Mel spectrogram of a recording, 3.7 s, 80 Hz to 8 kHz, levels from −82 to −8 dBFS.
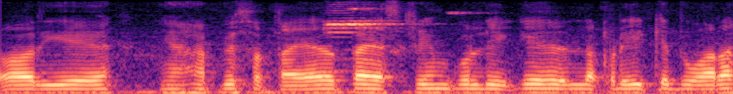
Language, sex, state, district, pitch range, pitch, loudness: Hindi, male, Himachal Pradesh, Shimla, 125-130 Hz, 130 Hz, -17 LUFS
